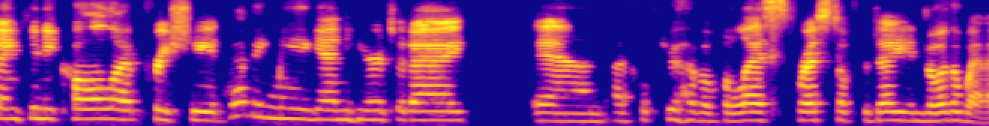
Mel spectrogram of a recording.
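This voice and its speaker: With a German accent, a woman speaks at a fairly quick pace and medium pitch, her tone bright and sharp, her intonation fairly even, and the sound dry and close with no echo. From Germany, Bavaria. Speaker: insurance broker. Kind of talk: presentation. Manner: hesitant, many fillers.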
